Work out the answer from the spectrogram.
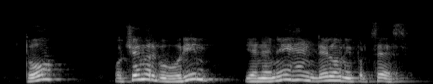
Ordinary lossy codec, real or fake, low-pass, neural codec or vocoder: Opus, 24 kbps; fake; 7.2 kHz; codec, 16 kHz, 16 kbps, FreqCodec, larger model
